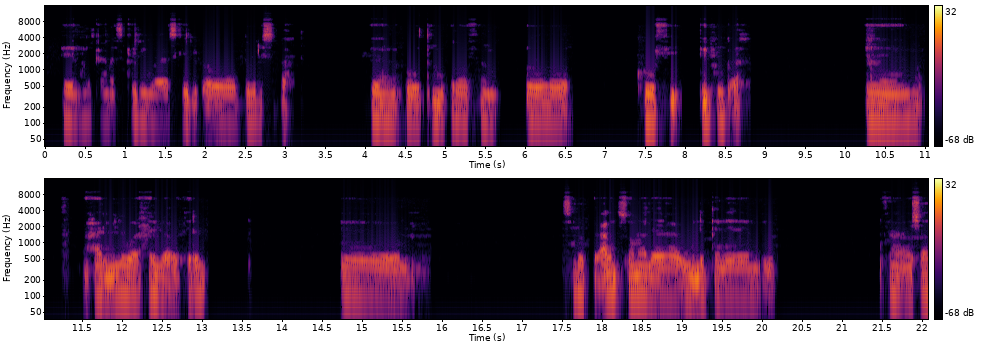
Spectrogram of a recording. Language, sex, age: Somali, male, 18-24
